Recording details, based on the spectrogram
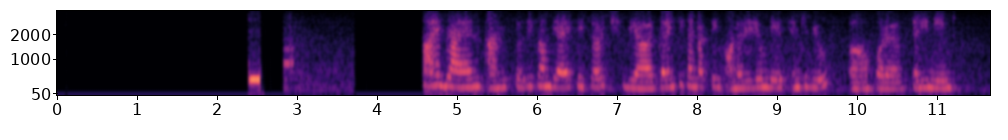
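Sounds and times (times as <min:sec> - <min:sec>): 
voicemail answering machine beep on a business phone line: 0:02.4 - 0:03.0
speech: 0:04.6 - 0:11.4.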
